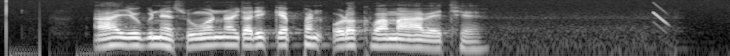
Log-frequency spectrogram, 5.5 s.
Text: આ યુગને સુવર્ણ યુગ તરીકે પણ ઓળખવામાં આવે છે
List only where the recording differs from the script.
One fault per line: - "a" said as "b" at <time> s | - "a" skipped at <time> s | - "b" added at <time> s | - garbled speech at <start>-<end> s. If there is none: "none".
- "યુગ" skipped at 1.8 s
